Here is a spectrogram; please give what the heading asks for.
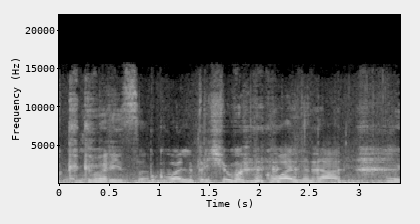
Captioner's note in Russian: смех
